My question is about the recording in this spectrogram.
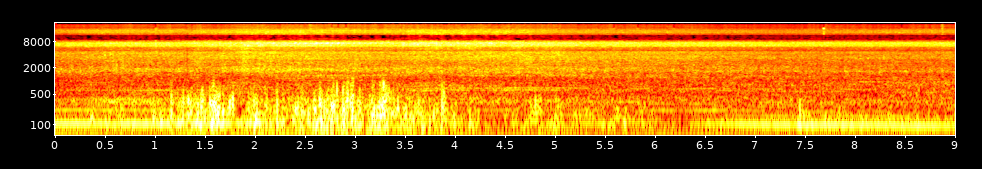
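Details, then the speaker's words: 2010 BMW Z4 idling smoothly and evenly after replacing the faulty camshaft sensor (intake/exhaust camshaft sensor signal codes P0340/2AA0/2AA1); the long crank time is gone, with some nearby handling clatter. "Voila. No more long crank time."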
